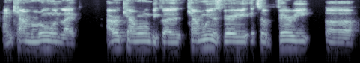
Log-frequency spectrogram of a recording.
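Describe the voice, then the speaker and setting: Male music artist, very low voice, earnest slangy interview talk. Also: little pitch movement, brisk, a bit bright, rough recording. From Montreal, Canada. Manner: earnest, repetitive phrasing with casual slang. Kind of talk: casual interview chat.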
